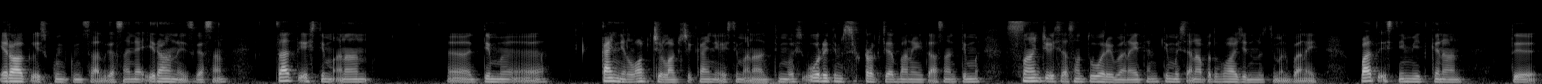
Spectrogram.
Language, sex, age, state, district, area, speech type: Kashmiri, male, 45-60, Jammu and Kashmir, Ganderbal, urban, spontaneous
